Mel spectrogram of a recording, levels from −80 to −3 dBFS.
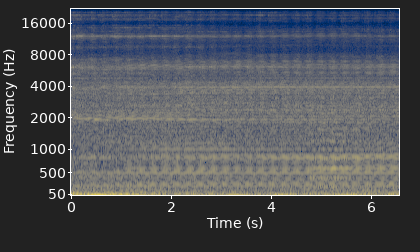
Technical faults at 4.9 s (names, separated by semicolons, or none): none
